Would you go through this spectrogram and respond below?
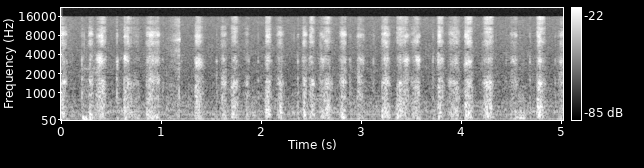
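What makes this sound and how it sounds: A gold fountain pen nib scratches across a lined cream paper notebook page while writing Korean text. The result is a quiet, repeated series of short, bright scratching strokes with a soft papery hiss between them.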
